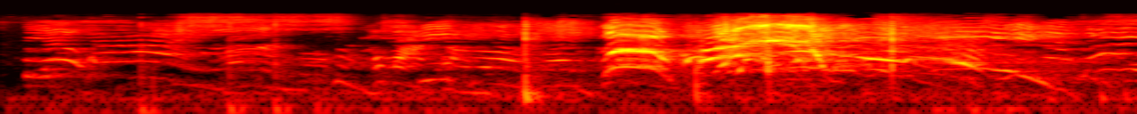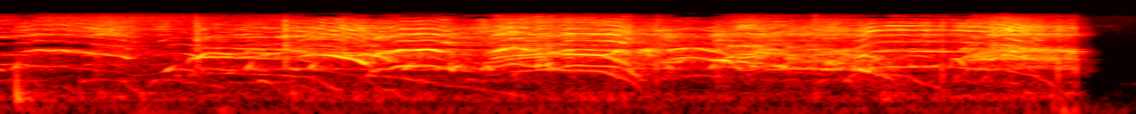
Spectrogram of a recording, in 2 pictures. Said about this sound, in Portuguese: Era noite de Halloween e as crianças estavam brincando.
